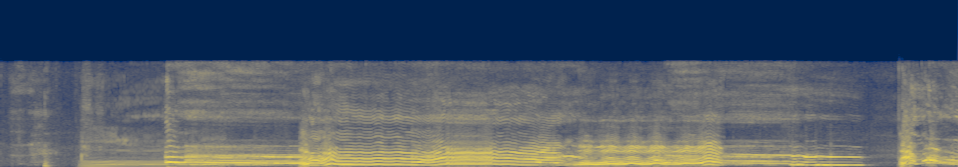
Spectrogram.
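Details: A three-legged Rottweiler, an osteosarcoma survivor, lying in bed, howls in long, wavering, melodic tones that rise and fall like singing or crying.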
